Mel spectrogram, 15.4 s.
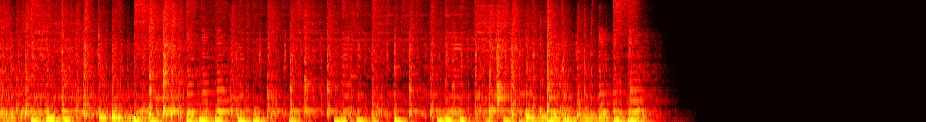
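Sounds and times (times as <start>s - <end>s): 
instrumental music in plagal mode: 0.0s - 11.3s.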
